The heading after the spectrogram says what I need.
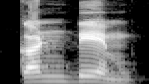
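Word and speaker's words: condemn: डी इ एम एन कंडेम कंडेम कंडेम देखेंगे यहां पे एम है उसके बाद एन है यानी कि इससे एन का कोई भी साउंड नहीं आएगा म आया है इस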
